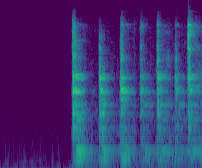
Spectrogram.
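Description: A crow caws in the background outside a home kitchen. After a moment of silence, seven harsh, evenly spaced caws come in a quick rhythmic series, moderately faint, with no talking over them.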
